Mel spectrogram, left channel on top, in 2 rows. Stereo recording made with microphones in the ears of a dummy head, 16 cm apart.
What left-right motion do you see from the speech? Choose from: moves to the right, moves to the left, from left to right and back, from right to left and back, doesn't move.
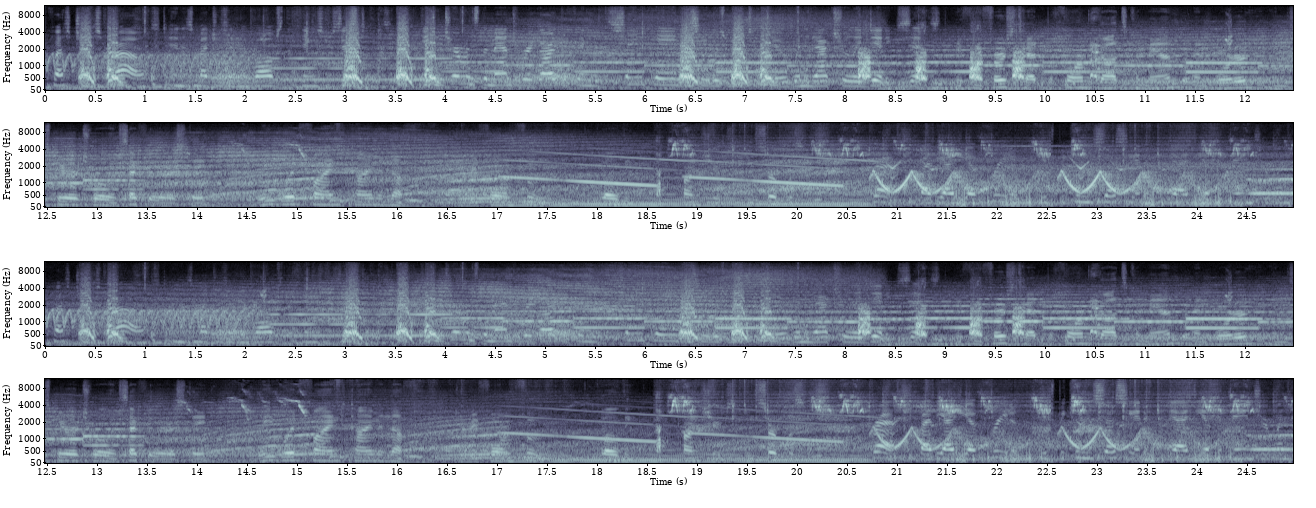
moves to the right.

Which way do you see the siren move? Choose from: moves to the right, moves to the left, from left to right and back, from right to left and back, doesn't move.
moves to the left.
